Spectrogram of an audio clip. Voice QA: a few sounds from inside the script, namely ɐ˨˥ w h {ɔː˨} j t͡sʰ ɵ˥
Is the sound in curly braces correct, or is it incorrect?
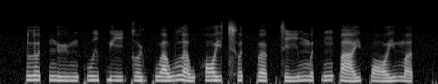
incorrect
